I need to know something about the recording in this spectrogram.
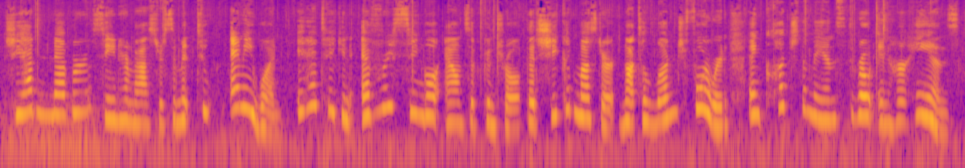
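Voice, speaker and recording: A woman voicing an excitable, devoted fox maid who tells her story theatrically in the third person. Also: sits high, slight background noise, voice pushed up, rough recording. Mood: indignant, aghast. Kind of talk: in-character storytelling audio roleplay. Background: background ambience.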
